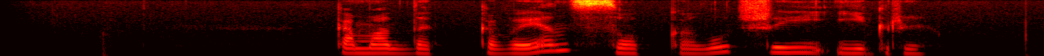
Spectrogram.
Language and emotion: Russian, neutral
